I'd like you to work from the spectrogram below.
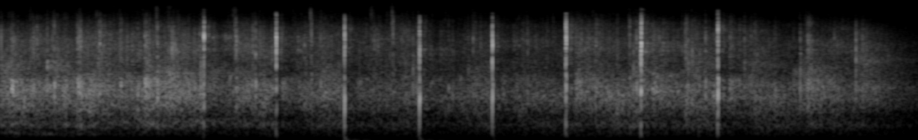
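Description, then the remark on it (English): A crowd of people claps steadily for several seconds in celebration, giving God a round of applause, a dense wash of many hands with a few sharper, louder claps standing out before it gradually thins. “So let's give God a round of applause.”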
